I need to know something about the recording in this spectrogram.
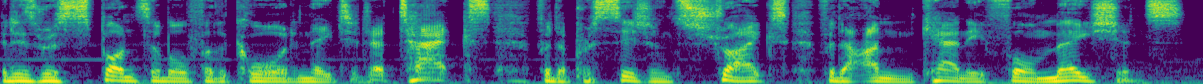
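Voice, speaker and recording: An actor playing a stern, zealous space marine commander in a video game, speaking in grand, solemn oratory. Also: male voice, fairly low pitch, normal speed, creaky, breathy edge. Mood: grave, brooding. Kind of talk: dramatic video game cinematic acting. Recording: dramatic music behind the voice.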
